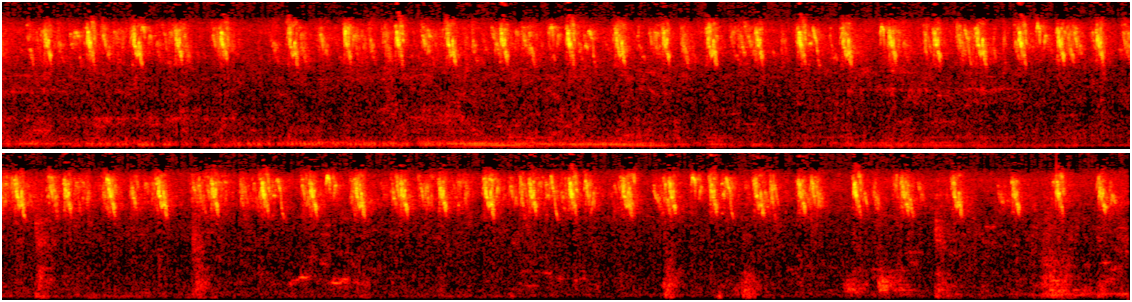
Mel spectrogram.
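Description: Bird chirping: short high chirps repeated evenly about twice a second, without a pause.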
